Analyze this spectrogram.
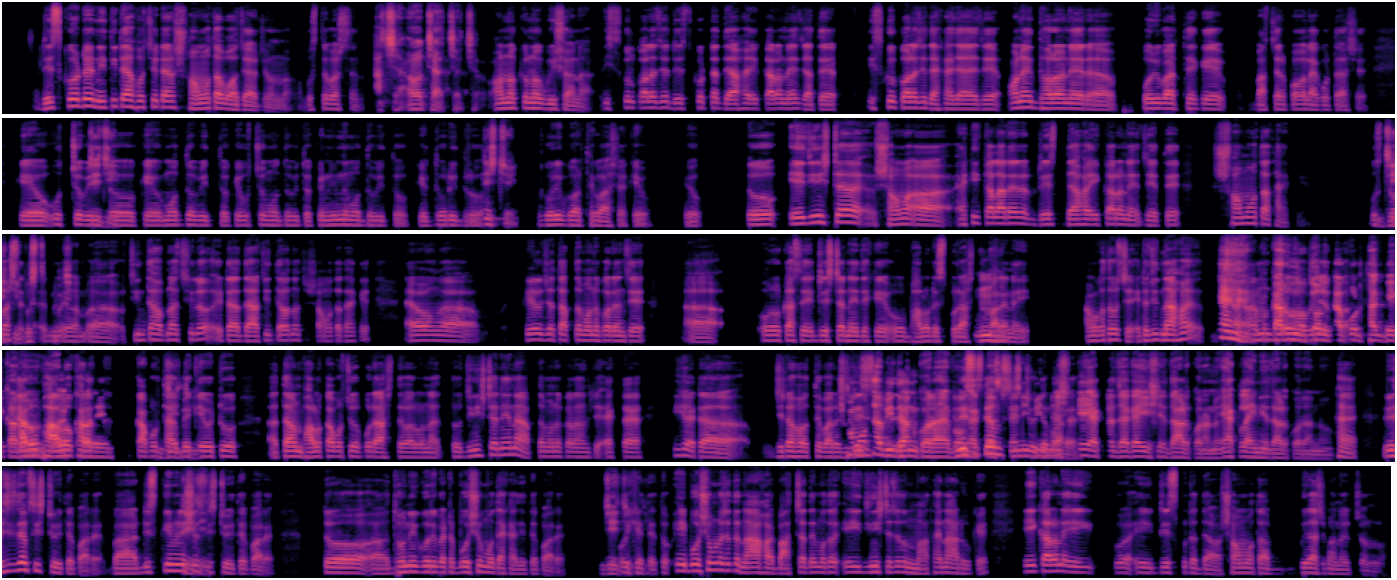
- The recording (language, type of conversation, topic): Bengali, podcast, আপনার মতে পোশাকের সঙ্গে আত্মবিশ্বাসের সম্পর্ক কেমন?
- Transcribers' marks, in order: other background noise; "রেসিজম" said as "রেসিস্টেম"; in English: "ডিসক্রিমিনেশন"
